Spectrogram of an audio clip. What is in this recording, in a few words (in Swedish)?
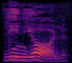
"linjal", Swedish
